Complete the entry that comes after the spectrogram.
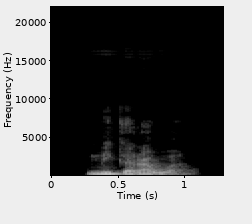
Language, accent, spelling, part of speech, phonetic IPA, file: Catalan, Valencia, Nicaragua, proper noun, [ni.kaˈɾa.ɣwa], LL-Q7026 (cat)-Nicaragua.wav
- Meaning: Nicaragua (a country in Central America)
